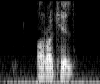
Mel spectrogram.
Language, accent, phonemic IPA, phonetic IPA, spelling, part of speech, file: Armenian, Eastern Armenian, /ɑrɑˈkʰel/, [ɑrɑkʰél], առաքել, verb, Hy-առաքել.ogg
- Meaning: 1. to send, to dispatch 2. to deliver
